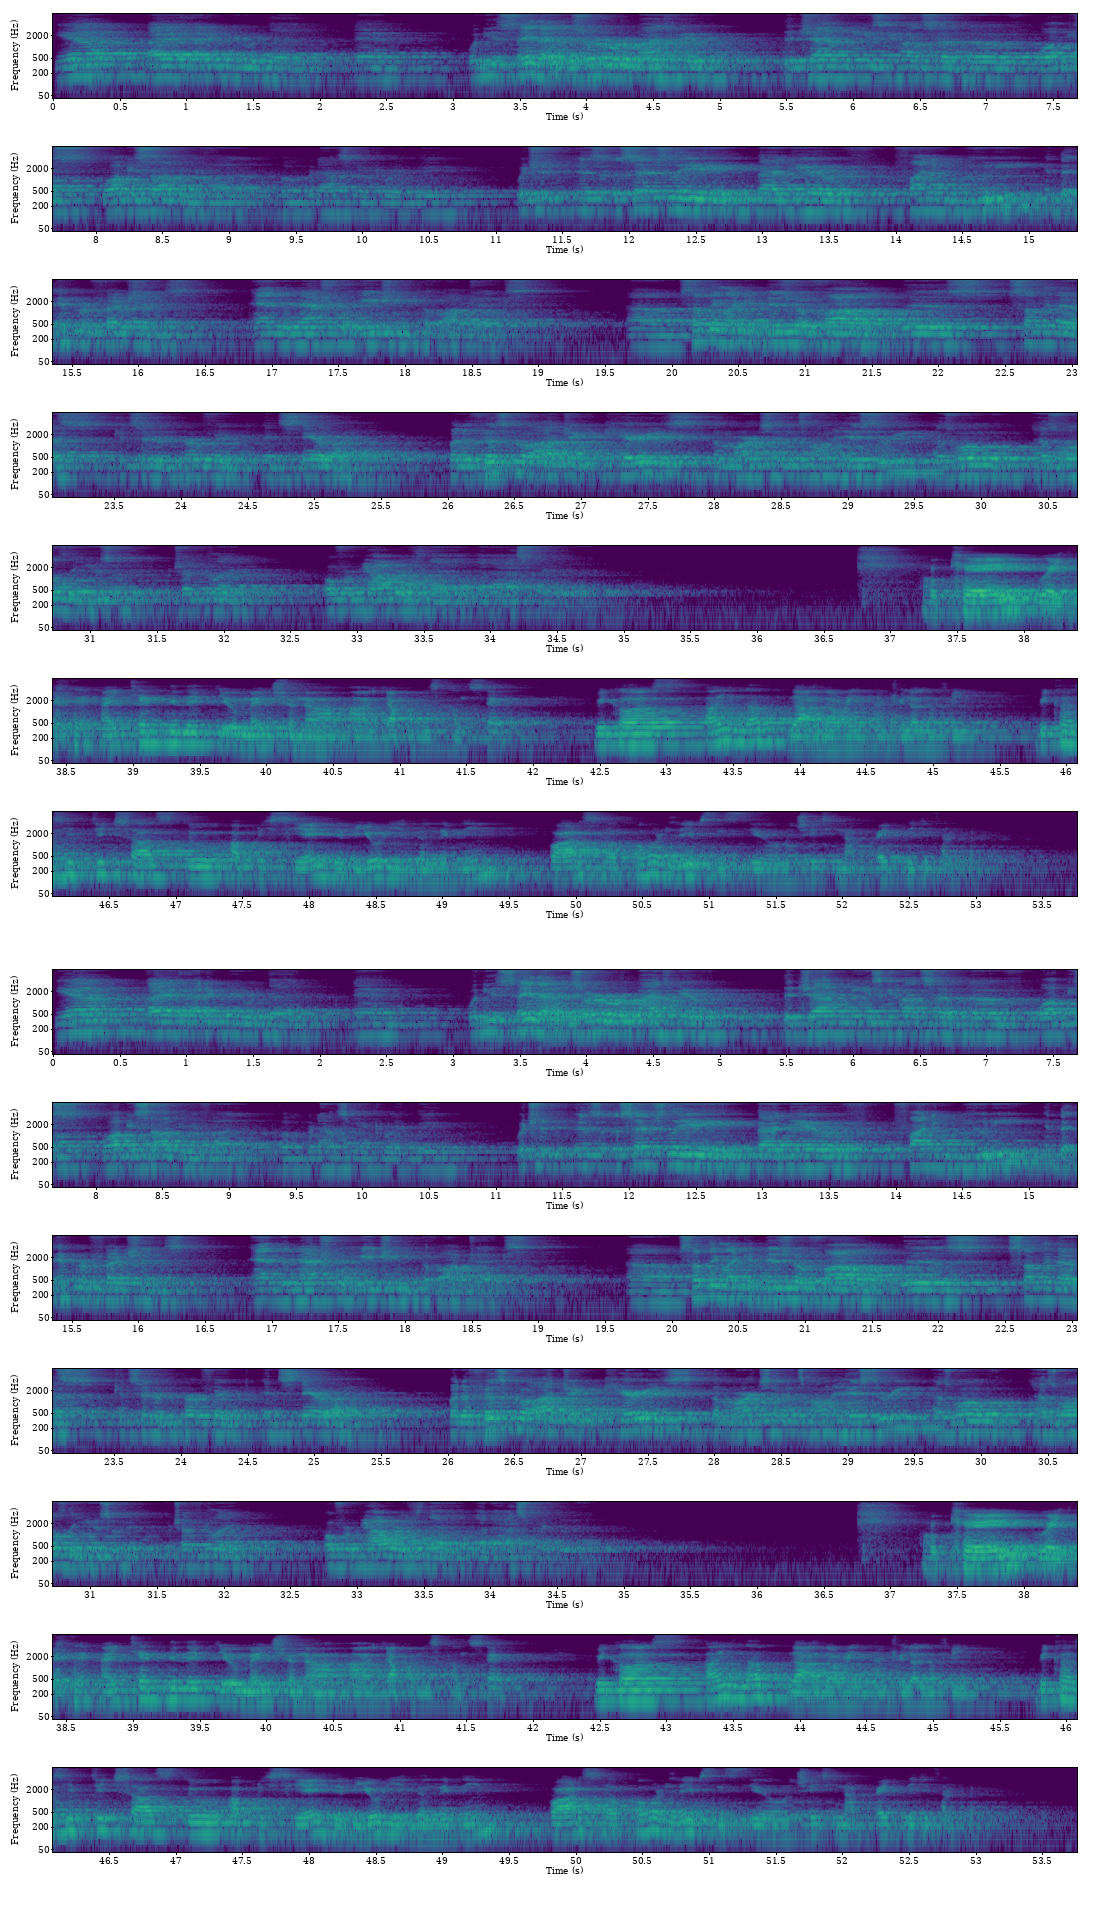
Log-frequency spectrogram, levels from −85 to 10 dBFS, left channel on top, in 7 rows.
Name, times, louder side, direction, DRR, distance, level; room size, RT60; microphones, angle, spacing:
voice 1, 0.0-1.9 2.2-2.6 3.1-4.9 5.5-10.6 11.2-16.3 16.8-18.9 19.7-25.4 26.0-32.1 32.7-34.8, right 1 dB, 25° right, -1 dB, 0.7 m, -36 dB
voice 2, 36.7-41.8 42.5-45.3 45.8-49.4 49.8-53.0, equal, 10° right, 3 dB, 0.4 m, -33 dB
5.2 x 4.8 x 4.5 m, 2.1 s
head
